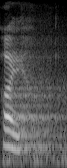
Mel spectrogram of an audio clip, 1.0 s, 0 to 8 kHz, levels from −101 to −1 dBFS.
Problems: none marked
